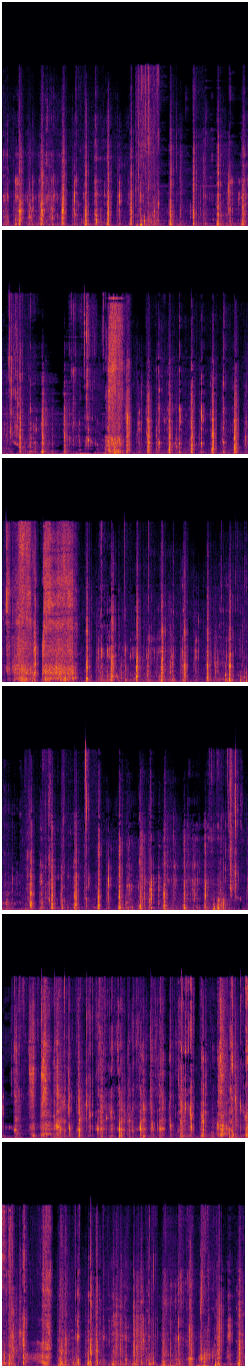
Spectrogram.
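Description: A person chewing spicy food close to the microphone: rapid wet clicks and crunches of mouth sounds, with a few longer rushes of noise between them.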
